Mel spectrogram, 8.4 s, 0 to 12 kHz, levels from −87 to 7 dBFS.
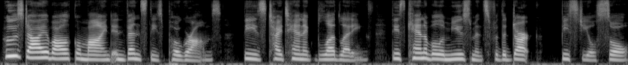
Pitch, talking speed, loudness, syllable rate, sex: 215 Hz, 120 wpm, -19 LUFS, 4.7 syllables/s, female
